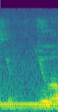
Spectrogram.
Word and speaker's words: yo: if you're having a hard time with this you can say in here and I okay Indian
